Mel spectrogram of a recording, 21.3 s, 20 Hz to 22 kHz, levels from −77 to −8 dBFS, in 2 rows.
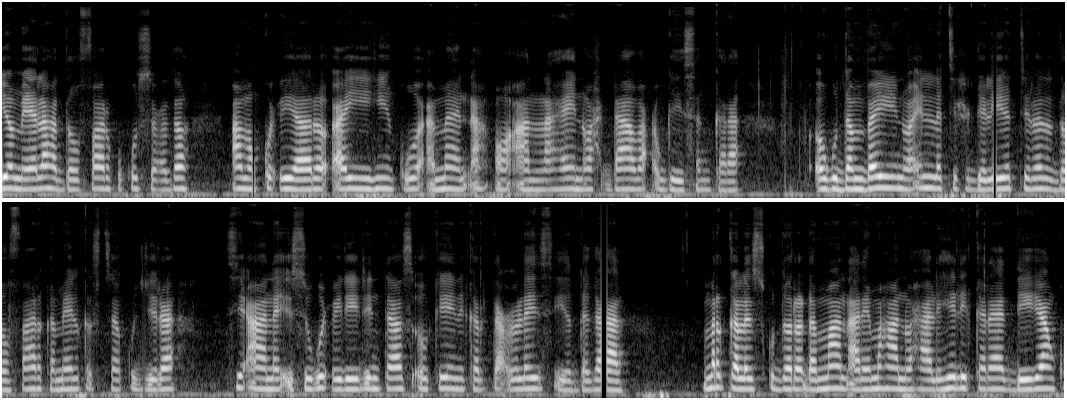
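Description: The speech drops into a block of digital silence four times: at 2.50 s for 20 ms, 9.91 s for about 35 ms, 12.04 s for 20 ms and 16.62 s for 60 ms. Samples were zeroed with no fade, so the sound cuts out and back abruptly, and the longer gaps open into short holes.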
